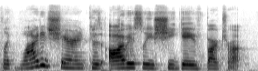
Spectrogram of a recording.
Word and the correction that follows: Batroc: I keep saying his name wrong, Batroc, she gave Batroc the supplies.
